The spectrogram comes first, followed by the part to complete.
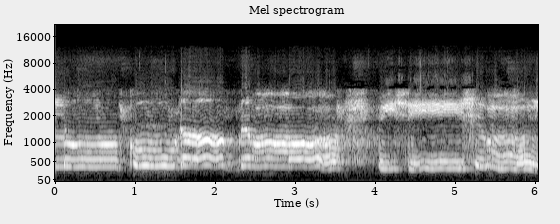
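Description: A single voice singing a devotional song in drawn-out phrases, holding notes that sometimes waver, with short breaks between phrases.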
